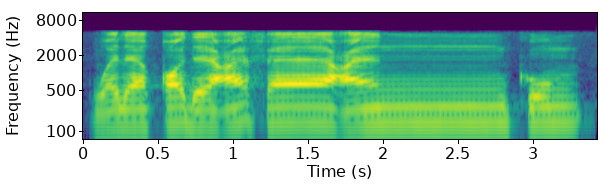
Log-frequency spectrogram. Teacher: يلتصق مخرج النون بمخرج الكاف. لا تباعد فتقول عنكم، لا تفعل ذلك.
